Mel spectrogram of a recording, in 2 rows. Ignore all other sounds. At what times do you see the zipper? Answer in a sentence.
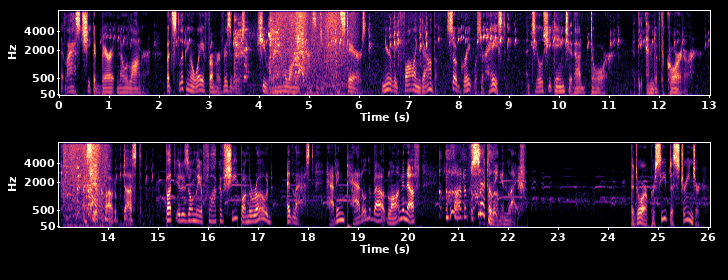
The zipper can be heard from 4.2 to 6.0 s and from 13.1 to 14.1 s.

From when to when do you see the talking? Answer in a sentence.
You can hear the talking from 0.0 to 12.9 s, from 13.5 to 22.4 s and from 24.4 to 26.0 s.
